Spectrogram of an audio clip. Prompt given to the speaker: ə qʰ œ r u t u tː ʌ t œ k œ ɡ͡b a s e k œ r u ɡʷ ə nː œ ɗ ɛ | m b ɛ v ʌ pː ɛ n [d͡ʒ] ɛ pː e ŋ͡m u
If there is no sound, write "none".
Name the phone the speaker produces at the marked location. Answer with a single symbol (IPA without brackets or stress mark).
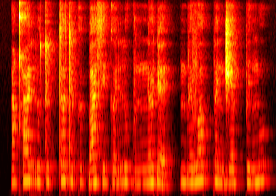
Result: d͡ʒ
